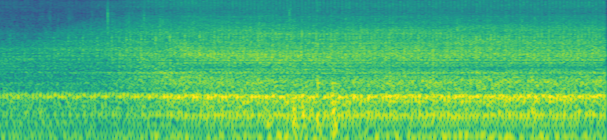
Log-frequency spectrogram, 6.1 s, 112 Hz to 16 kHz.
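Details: Mazda MX5 Mk3 petrol engine running: steady mid-pitched hum with a fairly regular light rattle about three a second; owner seeking diagnosis.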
